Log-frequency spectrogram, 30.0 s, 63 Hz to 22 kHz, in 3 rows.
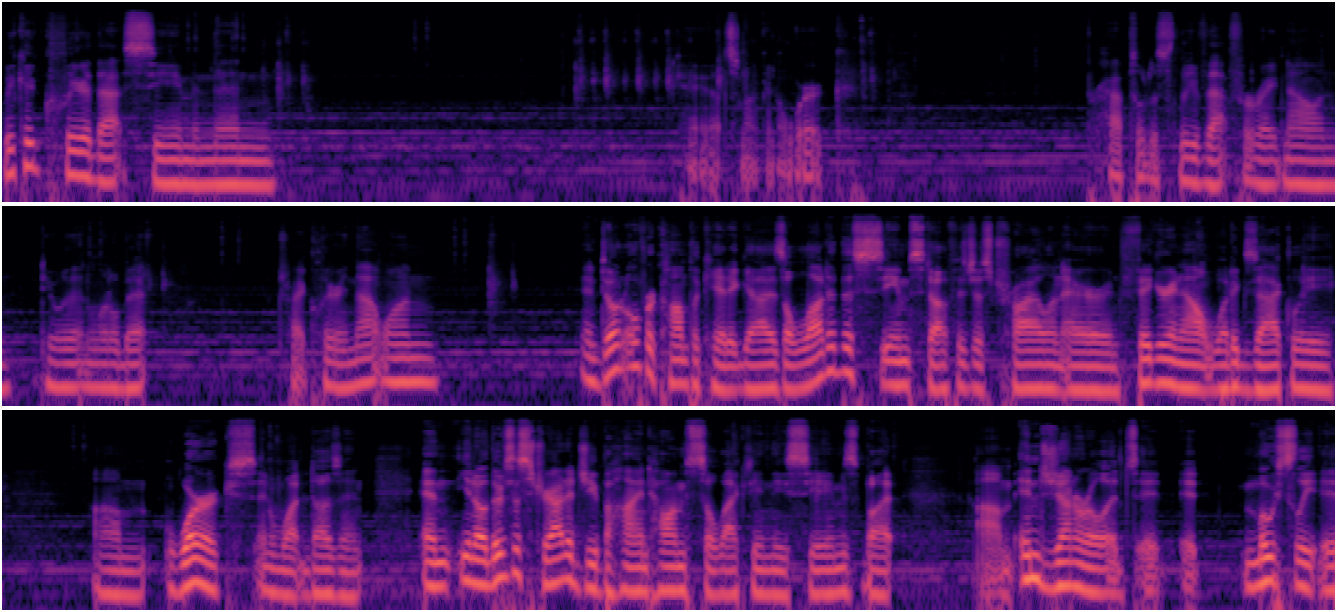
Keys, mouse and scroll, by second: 0.4-1.6 drag, 1.7 click, 2.1 ctrl+e, 3.9 middle click, 4.5 ctrl+z, 4.7 ctrl+z, 5.0 ctrl+z, 5.3 ctrl+z, 5.8 middle click, 6.5 alt+a, 6.6 middle click, 7.5 middle click, 8.8 shift+middle click, 9.7 middle click, 10.6 click, 11.0 ctrl+e, 12.6 middle click, 13.4 click, 14.1 middle click, 15.5 middle click, 16.0 middle click, 16.3 middle click, 17.1 click, 17.7 middle click, 18.6 click, 18.9 ctrl+x, 19.4 click, 19.8 ctrl+e, 21.1 middle click, 22.0 alt+a, 22.2 middle click, 23.5 click, 23.8 middle click, 24.4 middle click, 25.6 ctrl+x, 25.7 click, 26.1 ctrl+e, 26.9 middle click, 27.6 middle click, 28.2 middle click, 29.8 click.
